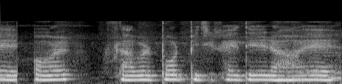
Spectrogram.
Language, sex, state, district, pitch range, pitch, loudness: Hindi, female, Arunachal Pradesh, Papum Pare, 210-220 Hz, 210 Hz, -15 LUFS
